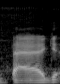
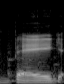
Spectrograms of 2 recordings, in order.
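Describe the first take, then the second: First: It has a neutral, flattened accent. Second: It has a strong Minnesota accent.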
